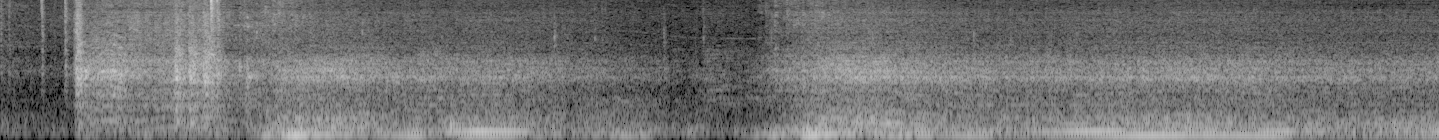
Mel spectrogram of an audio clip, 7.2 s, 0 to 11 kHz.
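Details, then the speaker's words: 2002 Ford Crown Victoria with the 4.6L V8 and 103K miles, engine still ice cold. It catches, surges and sags without a steady fast idle, then stalls; among the worst it has been. An intermittent hard cold start; idle air control valve suspected, not confirmed. "ah see look at that i just killed it this is actually one of the worst ways i've ever seen it be"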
